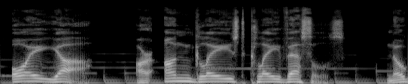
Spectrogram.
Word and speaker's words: olla: Olla pots, spelled o l l a, pronounced oya, are unglazed clay vessels.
